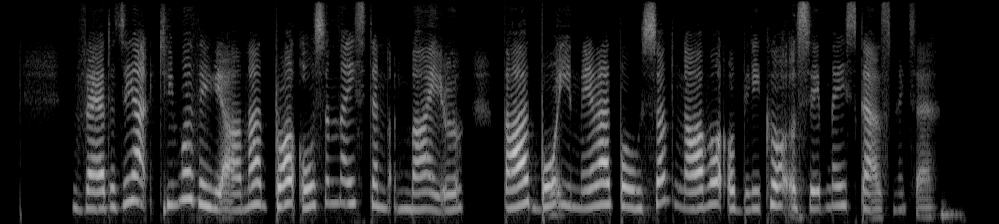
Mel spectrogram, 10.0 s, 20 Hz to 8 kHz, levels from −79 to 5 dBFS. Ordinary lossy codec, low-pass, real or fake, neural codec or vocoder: none; none; fake; codec, 16 kHz, 0.5 kbps, X-Codec, HuBERT features, trained on general audio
